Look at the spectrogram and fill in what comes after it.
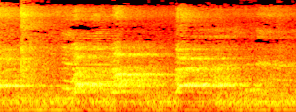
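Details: An Alaskan Malamute with her dog friends talks in drawn-out, moaning woo sounds, each tonal note bending up then down; several yowls follow within seconds, possibly with other dogs joining in.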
